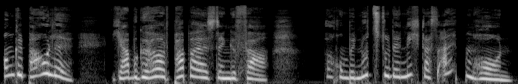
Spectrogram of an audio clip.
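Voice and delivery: an eager little pup with an idea; small child. Acted. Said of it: "rief Bodos Jüngster".

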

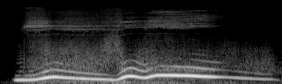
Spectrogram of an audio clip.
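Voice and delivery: hohes, lautes Windheulen; unheimliches Jaulen. A narrator's reading. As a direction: heul gespenstisch wie ein Sturm. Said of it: "Unheimliches Jaulen". (gespenstisches lautes Jaulen)

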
